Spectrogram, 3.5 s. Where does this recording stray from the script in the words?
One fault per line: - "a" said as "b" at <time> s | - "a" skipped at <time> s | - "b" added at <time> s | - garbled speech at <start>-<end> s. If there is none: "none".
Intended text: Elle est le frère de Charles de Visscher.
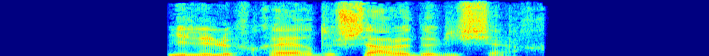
- "Elle" said as "Il" at 0.8 s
